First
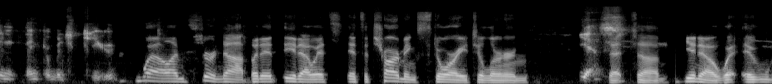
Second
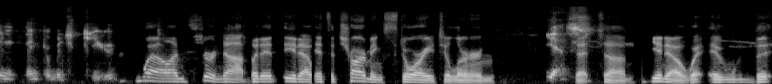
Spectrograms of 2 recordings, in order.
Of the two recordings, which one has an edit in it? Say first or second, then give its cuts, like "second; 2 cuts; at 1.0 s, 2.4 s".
second; 1 cut; at 3.1 s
